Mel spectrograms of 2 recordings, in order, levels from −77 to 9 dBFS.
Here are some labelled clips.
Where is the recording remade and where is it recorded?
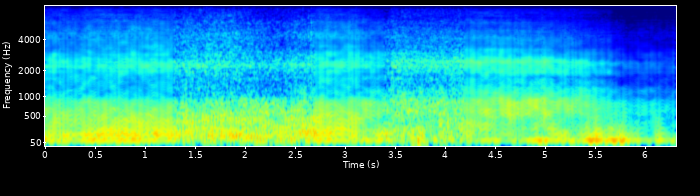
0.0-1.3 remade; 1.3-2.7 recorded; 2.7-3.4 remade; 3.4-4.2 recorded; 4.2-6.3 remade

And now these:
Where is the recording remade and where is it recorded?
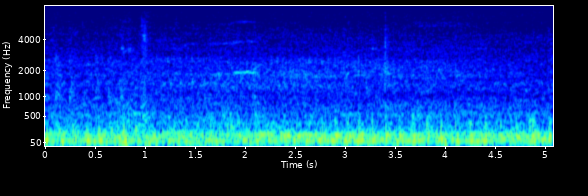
0.0-5.1 remade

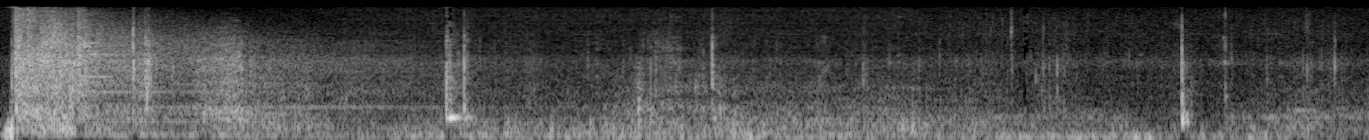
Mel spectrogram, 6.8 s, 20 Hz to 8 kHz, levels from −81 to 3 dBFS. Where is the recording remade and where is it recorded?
0.0-1.7 recorded; 1.7-4.6 remade; 4.6-6.8 recorded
